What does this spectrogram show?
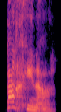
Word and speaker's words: página: Next one, we've got a G right in the middle, but it's still going to have the ch sound because it's GI. Página. Página.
